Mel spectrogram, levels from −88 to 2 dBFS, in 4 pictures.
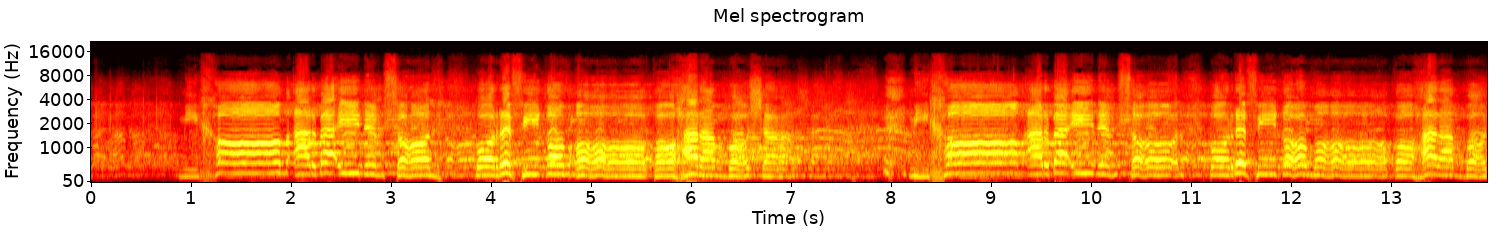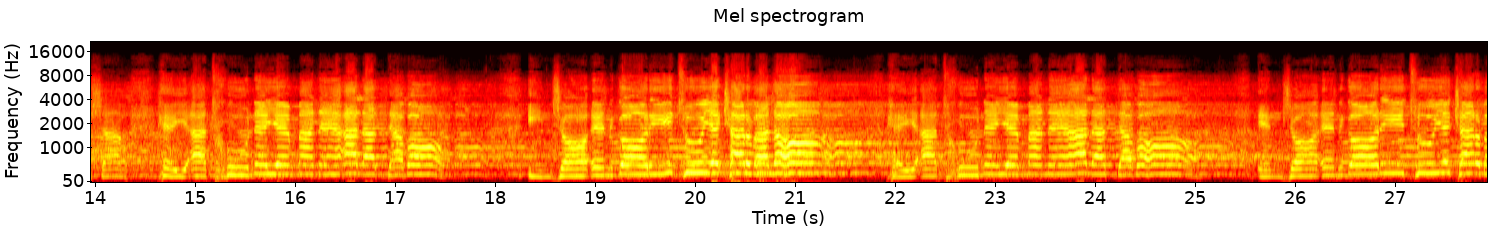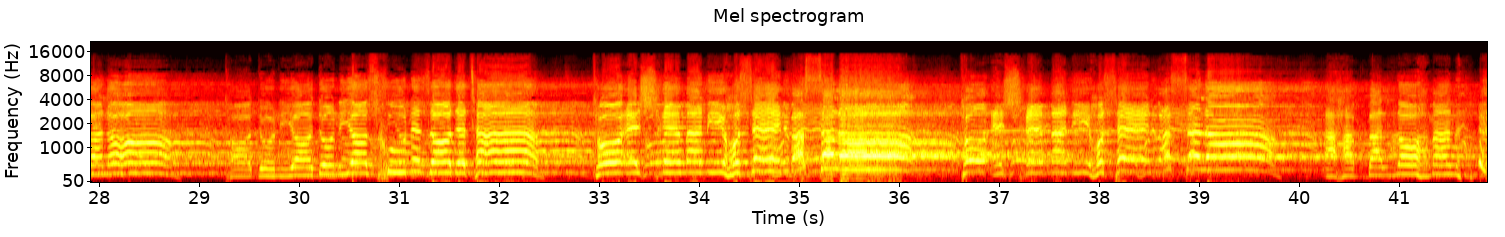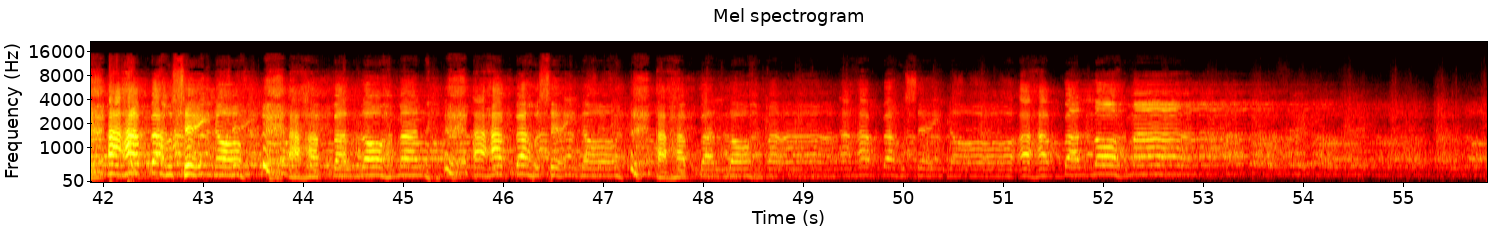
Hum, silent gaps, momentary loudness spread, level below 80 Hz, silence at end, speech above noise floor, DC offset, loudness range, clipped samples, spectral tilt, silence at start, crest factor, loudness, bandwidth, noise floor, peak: none; none; 16 LU; -58 dBFS; 0 s; 24 dB; under 0.1%; 15 LU; under 0.1%; -2 dB/octave; 0 s; 16 dB; -15 LUFS; 15.5 kHz; -40 dBFS; 0 dBFS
